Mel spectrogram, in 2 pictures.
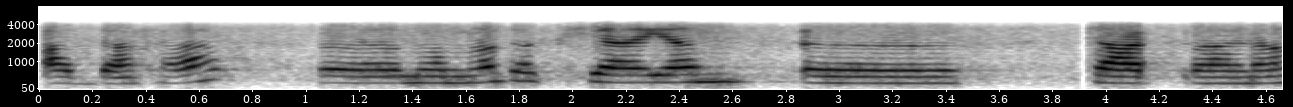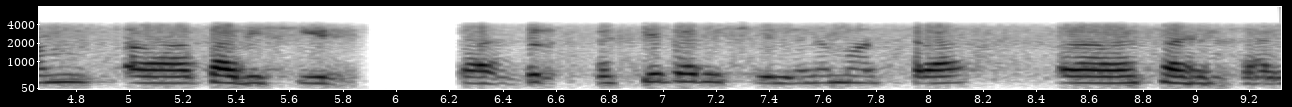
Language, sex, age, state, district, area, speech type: Sanskrit, female, 18-30, Kerala, Thrissur, rural, conversation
